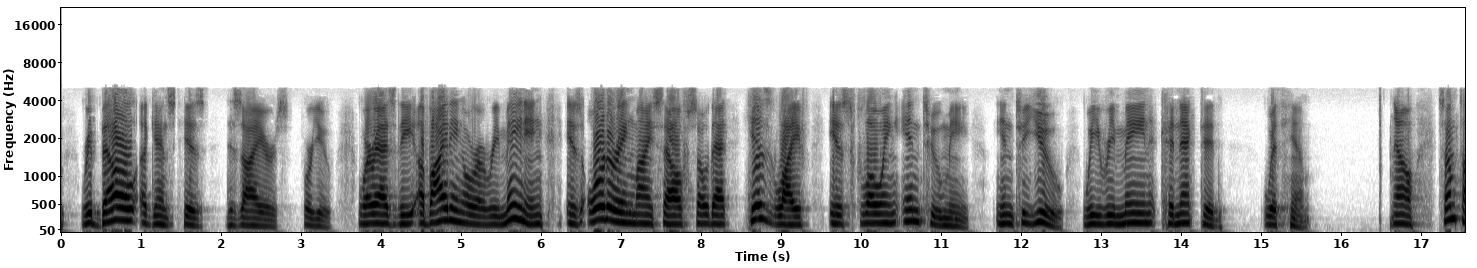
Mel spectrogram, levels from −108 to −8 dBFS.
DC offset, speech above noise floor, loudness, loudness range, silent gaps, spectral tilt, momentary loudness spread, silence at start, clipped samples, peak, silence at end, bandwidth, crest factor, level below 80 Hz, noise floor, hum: under 0.1%; 66 dB; -11 LUFS; 6 LU; none; -10.5 dB/octave; 12 LU; 0 s; under 0.1%; 0 dBFS; 0 s; 5.2 kHz; 10 dB; -48 dBFS; -76 dBFS; none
